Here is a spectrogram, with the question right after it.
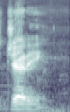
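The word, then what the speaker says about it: Cedi: It's Jetty. I'm serious. Look it up. That's how you pronounce it. Trust me. I said it. It's not right. It's Jetty. Jetty Osman. – So I said Osman right. – Yeah, but it's not Ceddy. It looks like Ceddy.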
